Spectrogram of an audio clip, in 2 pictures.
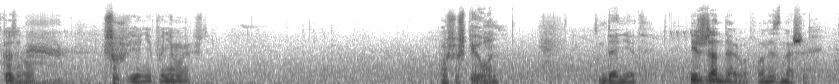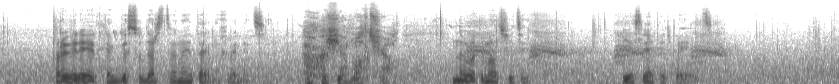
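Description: Another man speaks tensely up close.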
